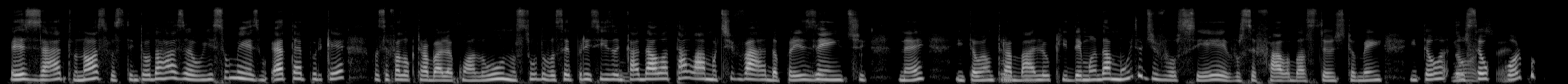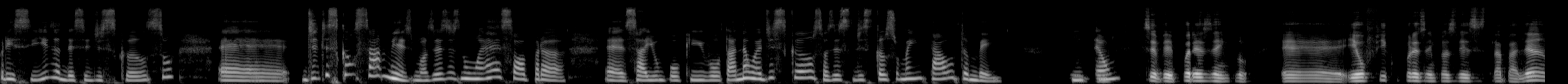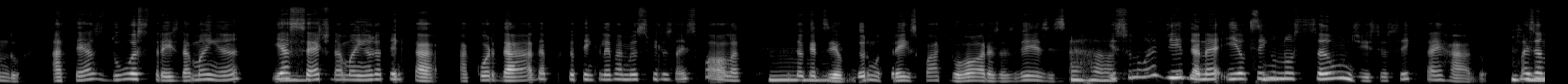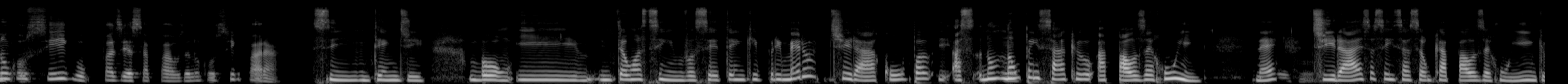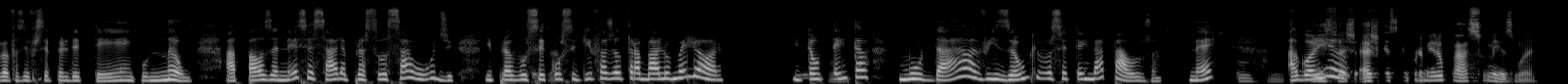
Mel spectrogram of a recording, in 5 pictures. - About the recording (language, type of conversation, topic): Portuguese, advice, Como descrever a sensação de culpa ao fazer uma pausa para descansar durante um trabalho intenso?
- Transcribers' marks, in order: tapping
